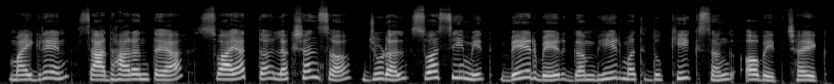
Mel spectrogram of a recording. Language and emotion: Maithili, neutral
